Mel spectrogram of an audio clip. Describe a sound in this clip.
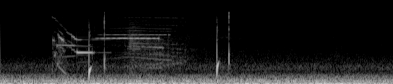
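Short electronic beeps count down in a game.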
